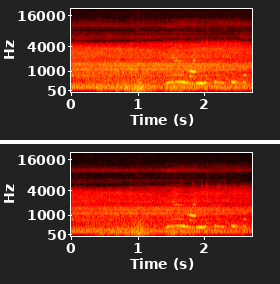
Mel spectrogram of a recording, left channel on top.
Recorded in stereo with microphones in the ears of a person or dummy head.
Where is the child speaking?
5° left (ahead or behind).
